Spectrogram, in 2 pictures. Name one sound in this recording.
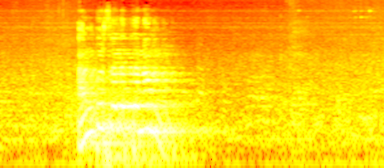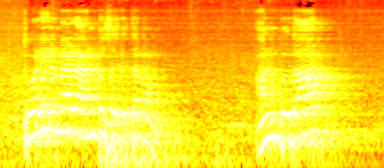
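An elderly woman sings loudly through a microphone over loudspeakers, in long held phrases.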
